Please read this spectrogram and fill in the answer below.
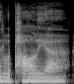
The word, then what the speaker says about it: LaPaglia: Anthony LaPaglia would not have appreciated me adding that hard G into his name.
